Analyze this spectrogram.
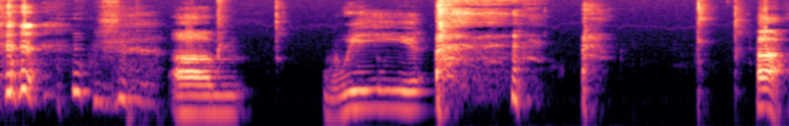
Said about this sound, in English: I still have the cough I had from last week, I'm afraid, due to a mild chest infection, which I will be trying to suppress as heavily as possible. Apologies if that breaks out during the show.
